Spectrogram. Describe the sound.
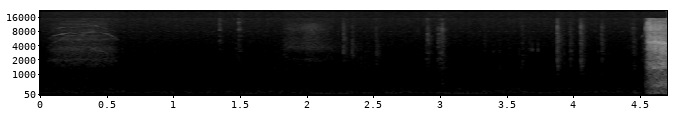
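Sparse typing on a computer keyboard in Windows: very faint, scattered key clicks over near silence, ending in a sudden loud burst of noise.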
